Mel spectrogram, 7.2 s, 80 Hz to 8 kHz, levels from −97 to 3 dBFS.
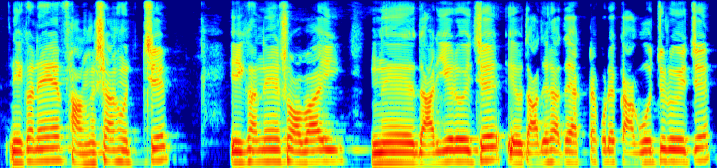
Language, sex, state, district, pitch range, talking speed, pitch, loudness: Bengali, male, West Bengal, Dakshin Dinajpur, 150-165 Hz, 100 wpm, 155 Hz, -14 LUFS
